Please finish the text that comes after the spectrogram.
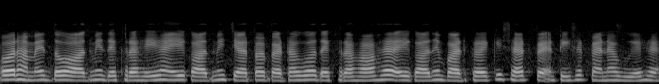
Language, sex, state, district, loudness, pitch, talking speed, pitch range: Hindi, female, Bihar, Madhepura, -27 LUFS, 195 Hz, 255 wpm, 185-205 Hz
